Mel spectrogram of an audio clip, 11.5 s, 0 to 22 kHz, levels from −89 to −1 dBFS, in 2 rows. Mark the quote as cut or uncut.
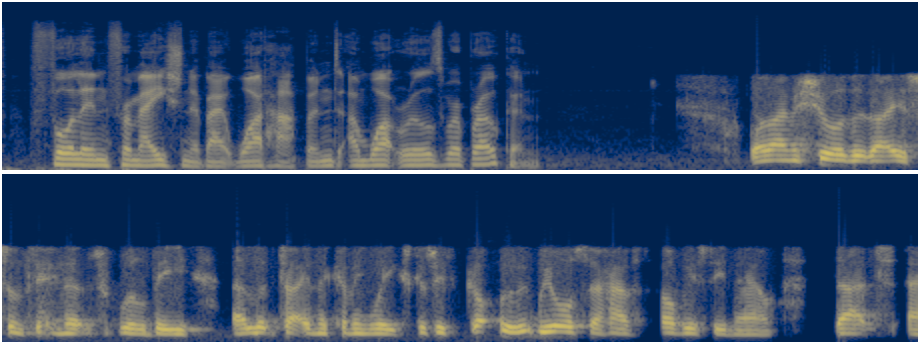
uncut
